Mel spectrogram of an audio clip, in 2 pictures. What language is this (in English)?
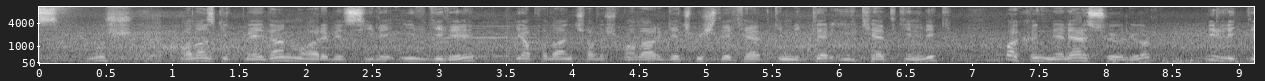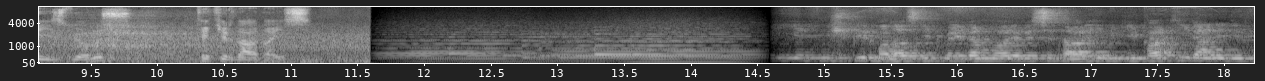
Turkish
